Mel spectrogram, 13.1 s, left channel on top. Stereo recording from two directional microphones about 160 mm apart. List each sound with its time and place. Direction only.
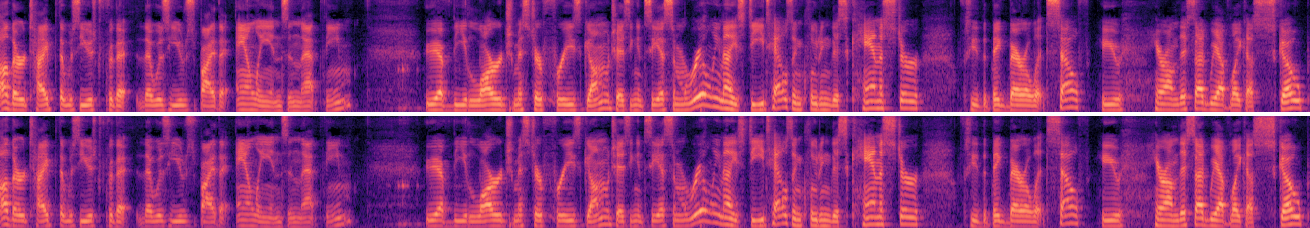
0.0 s speech: 50° left (ahead or behind); by 1.3 s 30° left (ahead or behind)
1.4 s speech: 55° left (ahead or behind)
7.4 s speech: 20° left (ahead or behind)
7.7 s speech: centre (ahead or behind)
11.5 s speech: 15° right (ahead or behind)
